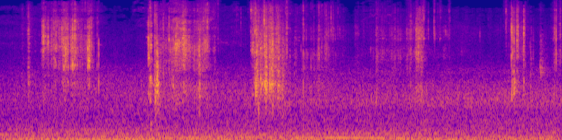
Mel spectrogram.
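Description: Scattered crackling and scraping as gloved hands handle a fishing magnet caked with rusty muck and debris, over a steady low rumble.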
